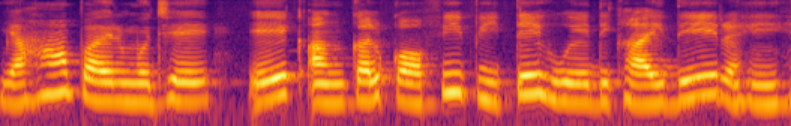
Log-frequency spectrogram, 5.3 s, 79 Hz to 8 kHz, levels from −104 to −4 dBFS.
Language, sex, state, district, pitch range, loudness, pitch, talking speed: Hindi, female, Madhya Pradesh, Katni, 190-240 Hz, -16 LUFS, 195 Hz, 125 wpm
